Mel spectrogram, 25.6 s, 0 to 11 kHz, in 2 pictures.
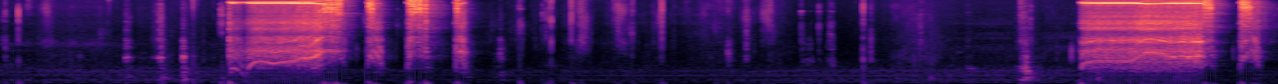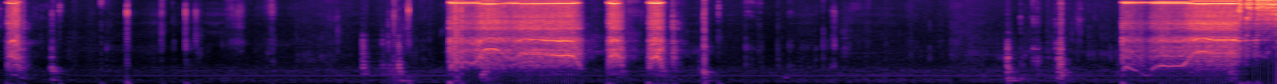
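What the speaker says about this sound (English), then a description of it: "Now for our 6 T15 Torx screws on the grill. Let's make sure they're snug." A power drill drives six T15 Torx screws into the grille of a 2018-2024 Chevrolet Equinox, in four loud whirring bursts of a few seconds each, separated by quieter gaps with light clicks and handling noise.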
